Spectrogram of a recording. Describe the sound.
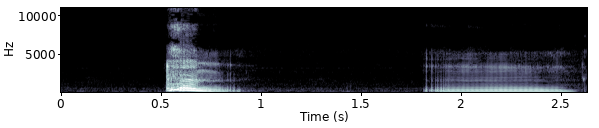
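A man clears his throat in one short, gruff burst. After a pause comes a longer, steady voiced sound.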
